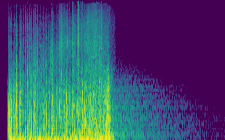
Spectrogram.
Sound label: Eruption Build Up; Enemies; Sargas Ruk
